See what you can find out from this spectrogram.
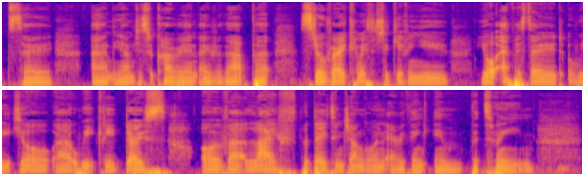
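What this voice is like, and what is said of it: Congested voice with a cold. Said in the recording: “as you probably can hear, I've got a little bit of a cold.”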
